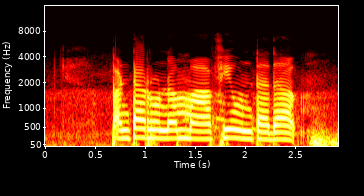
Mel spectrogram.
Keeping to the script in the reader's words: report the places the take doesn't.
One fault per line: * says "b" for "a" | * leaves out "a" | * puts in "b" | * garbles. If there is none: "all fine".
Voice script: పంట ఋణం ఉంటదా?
* puts in "మాఫీ"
